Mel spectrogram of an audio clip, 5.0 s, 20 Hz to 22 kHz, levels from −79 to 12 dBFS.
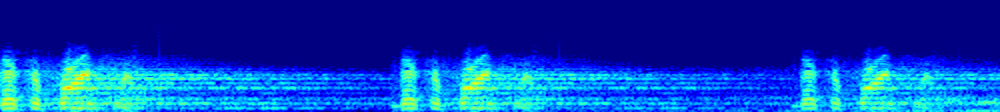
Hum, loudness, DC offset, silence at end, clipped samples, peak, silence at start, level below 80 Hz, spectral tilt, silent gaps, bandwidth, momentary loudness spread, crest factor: none; -28 LUFS; under 0.1%; 0 s; under 0.1%; -10 dBFS; 0 s; -56 dBFS; -8.5 dB/octave; none; 5.4 kHz; 24 LU; 20 dB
